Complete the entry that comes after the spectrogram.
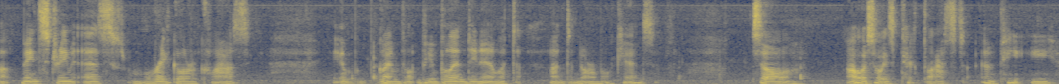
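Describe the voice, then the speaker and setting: Fairly low-pitched woman's voice with vocal fry and audible room echo. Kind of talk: personal monologue. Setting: home. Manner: halting.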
